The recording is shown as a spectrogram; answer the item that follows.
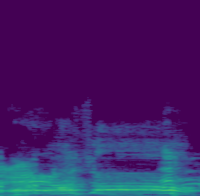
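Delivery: loud, high yelling.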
